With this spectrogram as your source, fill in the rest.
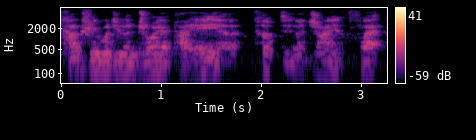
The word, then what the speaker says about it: paella: You get a paella. Yeah, I know that spelling looks weird. You Brook's probably like, "What in the world?" That's not a pa. But that is how it's pronounced.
